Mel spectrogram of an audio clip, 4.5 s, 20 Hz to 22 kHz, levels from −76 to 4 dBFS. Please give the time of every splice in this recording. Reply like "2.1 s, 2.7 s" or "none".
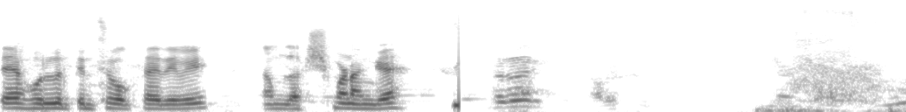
2.4 s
